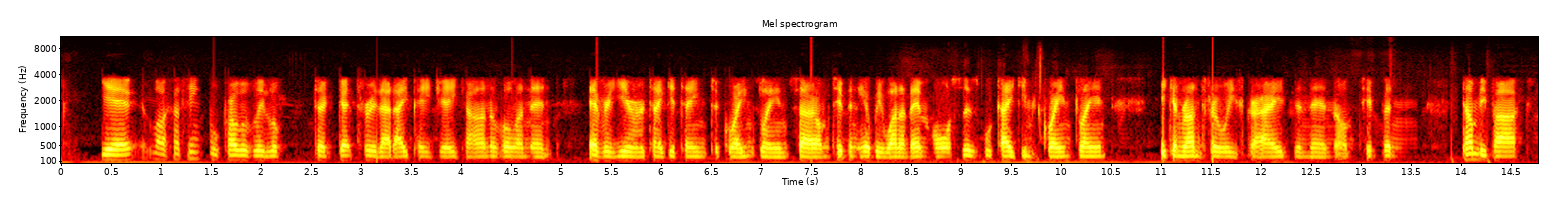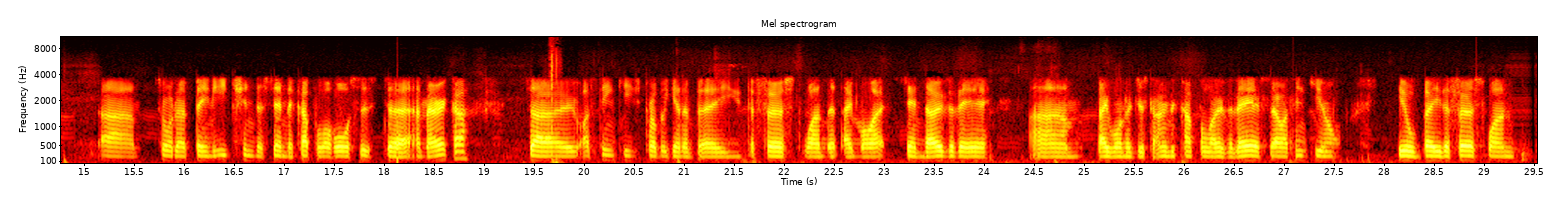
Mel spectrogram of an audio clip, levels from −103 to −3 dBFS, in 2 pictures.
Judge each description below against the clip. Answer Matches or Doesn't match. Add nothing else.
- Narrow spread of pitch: Matches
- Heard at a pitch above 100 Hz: Matches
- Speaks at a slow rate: Doesn't match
